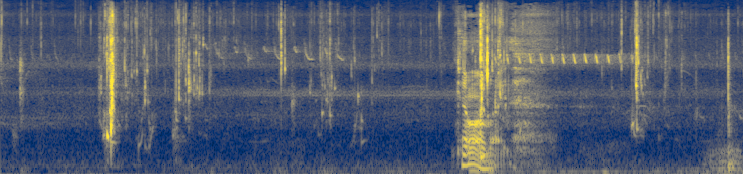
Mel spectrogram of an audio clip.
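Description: A fish splashes and thrashes in shallow water close by.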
